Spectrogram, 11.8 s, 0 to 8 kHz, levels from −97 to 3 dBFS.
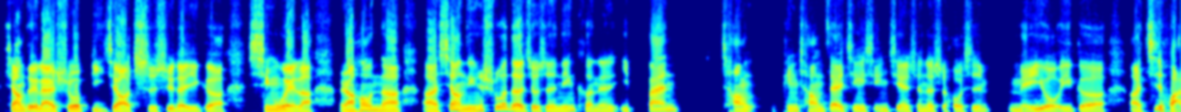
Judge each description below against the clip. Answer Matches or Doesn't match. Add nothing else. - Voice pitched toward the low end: Matches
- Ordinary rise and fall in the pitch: Doesn't match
